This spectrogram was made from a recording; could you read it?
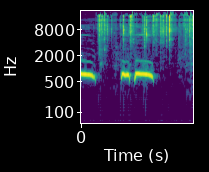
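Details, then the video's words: Greeting coo of a spotted dove, said to call when visitors arrive at the house. A long even hum-like coo is followed by a clipped short note and another drawn-out level coo. "Tiếng Chim Cu gáy khách có khách đến nhà là gù cực chất cu gáy chào khách"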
